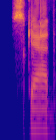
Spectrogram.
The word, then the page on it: scathe: American English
